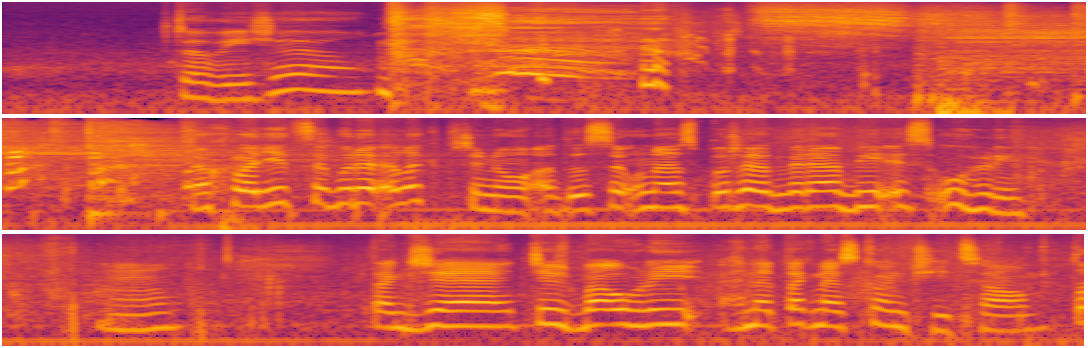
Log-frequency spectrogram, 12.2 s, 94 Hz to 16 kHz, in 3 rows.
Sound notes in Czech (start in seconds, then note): 1.4 Výbuch smíchu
